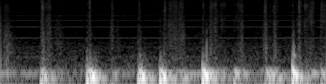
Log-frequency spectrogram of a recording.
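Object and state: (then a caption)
Metal microphone mesh grille tapped with a plush toy. A soft plush Snoopy toy's paw taps and pats on top of the hollow black metal mesh grille of a red USB condenser microphone. Eight muffled, deep thumps are heard, each with a short boom and quick decay over a low hum.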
